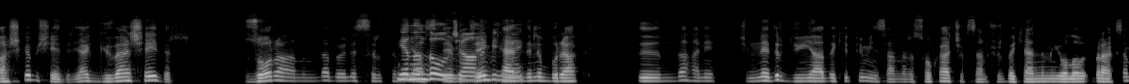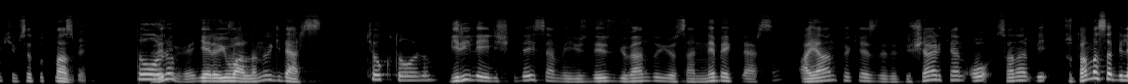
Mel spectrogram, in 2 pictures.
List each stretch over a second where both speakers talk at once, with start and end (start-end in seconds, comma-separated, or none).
4.0-5.5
